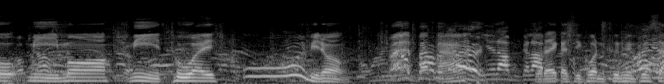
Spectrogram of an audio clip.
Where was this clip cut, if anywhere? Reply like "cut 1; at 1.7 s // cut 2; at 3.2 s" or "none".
none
